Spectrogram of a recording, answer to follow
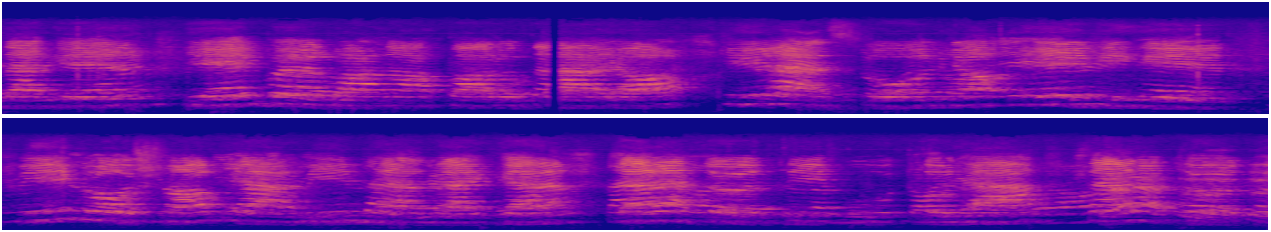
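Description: A group of young children singing a song together in high voices, in continuous phrases with held notes.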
